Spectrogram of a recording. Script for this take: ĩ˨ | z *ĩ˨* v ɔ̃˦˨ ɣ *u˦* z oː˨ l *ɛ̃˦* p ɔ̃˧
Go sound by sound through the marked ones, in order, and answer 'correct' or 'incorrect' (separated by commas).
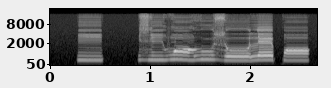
correct, correct, incorrect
